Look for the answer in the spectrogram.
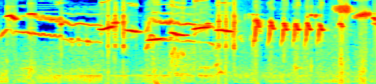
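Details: Sunda blue robin singing, a song said to rile magpie-robins and shamas into singing: long descending clear whistles, buzzy bursts, then a rapid run of short sharp rising notes.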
